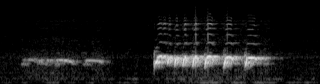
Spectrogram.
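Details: A local zebra dove in full song gives a soft mid-pitched coo phrase, a brief pause, then a louder rolling, stuttering coo lasting about a second.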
